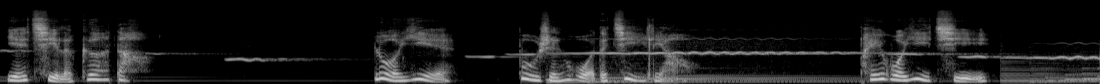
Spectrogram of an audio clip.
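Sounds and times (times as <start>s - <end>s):
speech: 0.1s - 1.5s, 3.8s - 4.6s, 5.2s - 7.0s, 8.6s - 10.0s
person whistling a tune: 1.6s - 3.2s, 4.6s - 8.6s, 9.8s - 10.9s.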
